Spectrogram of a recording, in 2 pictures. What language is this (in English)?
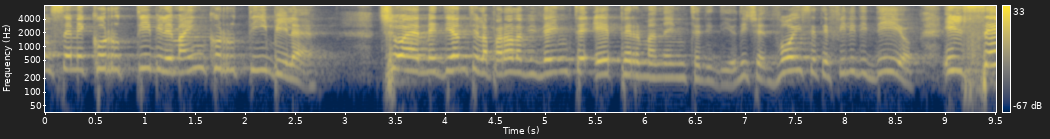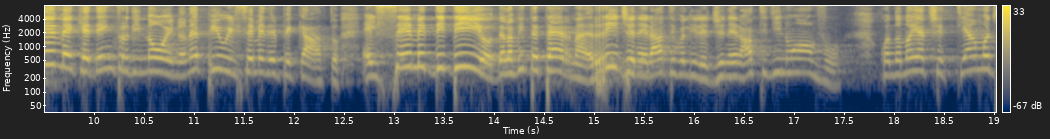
Italian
